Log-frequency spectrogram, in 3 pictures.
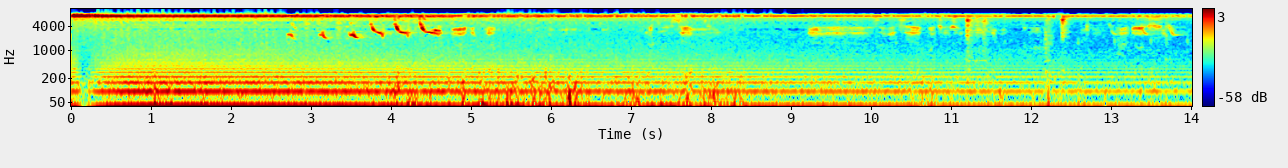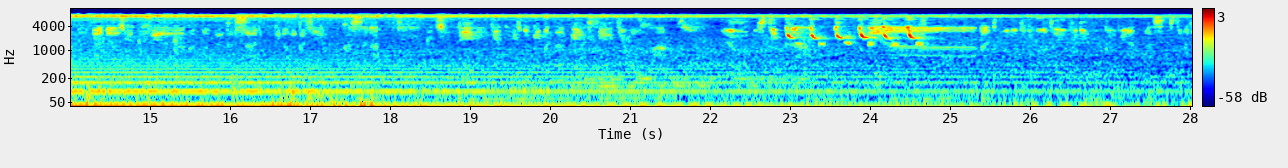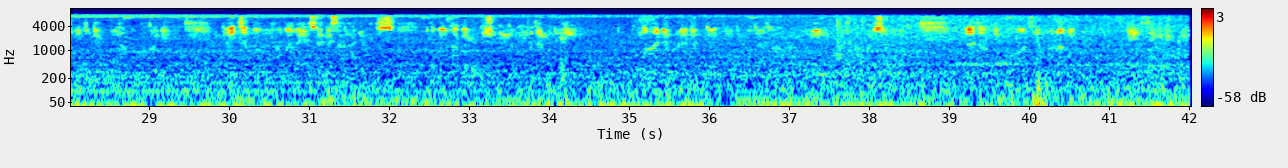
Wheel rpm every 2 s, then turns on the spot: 0, 0, 0, 0, 0, 0, 0, 0, 0, 0, 0, 0, 0, 0, 0, 0, 0, 0, 0, 0, 0.
none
